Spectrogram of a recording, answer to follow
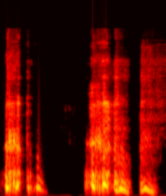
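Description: A man clearing his throat and coughing in two bouts, one at the start and a second about a second and a half in.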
